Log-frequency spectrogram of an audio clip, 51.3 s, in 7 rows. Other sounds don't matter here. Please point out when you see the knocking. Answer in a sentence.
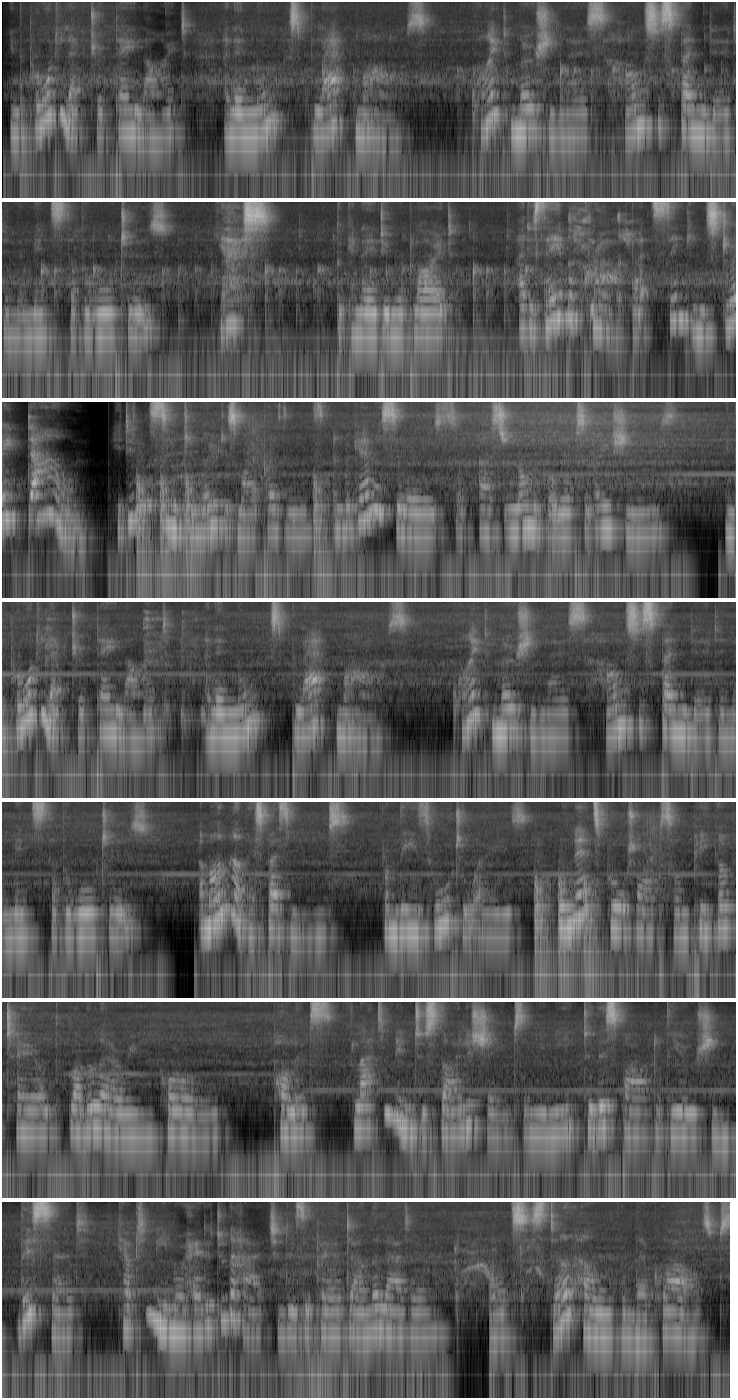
You can hear the knocking from 16.0 to 17.9 s and from 34.6 to 36.0 s.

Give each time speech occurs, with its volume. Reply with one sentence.
You can hear the speech from 0.1 to 51.2 s, at a steady volume.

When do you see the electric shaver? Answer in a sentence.
You can't hear the electric shaver here.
